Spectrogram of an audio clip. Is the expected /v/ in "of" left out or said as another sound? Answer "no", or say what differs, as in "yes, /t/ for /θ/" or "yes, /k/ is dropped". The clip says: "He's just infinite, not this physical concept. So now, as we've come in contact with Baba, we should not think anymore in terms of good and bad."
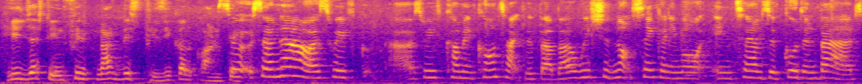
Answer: no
